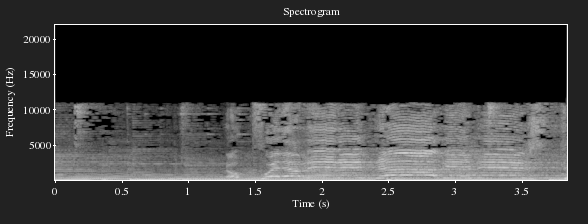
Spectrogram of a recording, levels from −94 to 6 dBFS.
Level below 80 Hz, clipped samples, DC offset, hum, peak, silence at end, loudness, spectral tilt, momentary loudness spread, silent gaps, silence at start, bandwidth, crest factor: -20 dBFS; under 0.1%; under 0.1%; none; -2 dBFS; 0 s; -16 LUFS; -3.5 dB/octave; 7 LU; none; 0 s; 11.5 kHz; 14 dB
